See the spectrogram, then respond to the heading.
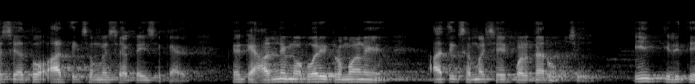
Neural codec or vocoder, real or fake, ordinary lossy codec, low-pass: codec, 16 kHz, 4 kbps, X-Codec, HuBERT features, trained on general audio; fake; none; none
